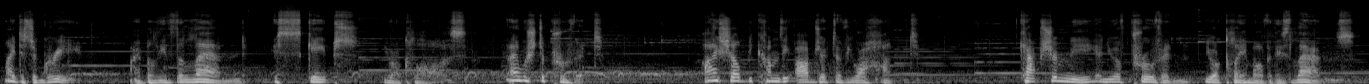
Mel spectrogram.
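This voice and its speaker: A man's voice: on the low side, sing-song, a little slow, music in the background. A man voicing a haughty, amused tiger-fiend ruler in a tabletop game, speaking theatrically and savoring formal words. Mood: proud, challenging. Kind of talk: tabletop role-play in character.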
